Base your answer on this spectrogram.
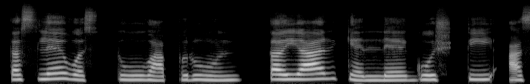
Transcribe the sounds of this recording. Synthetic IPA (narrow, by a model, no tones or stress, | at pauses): t̪əsleʋəst̪uʋapɾuːn | t̪əjaɾkeleɡoʂʈias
